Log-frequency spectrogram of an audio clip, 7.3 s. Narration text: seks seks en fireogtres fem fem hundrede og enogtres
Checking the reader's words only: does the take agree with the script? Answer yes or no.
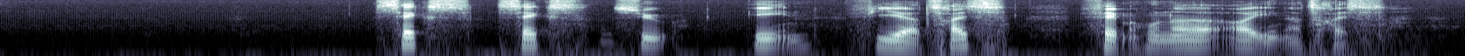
no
